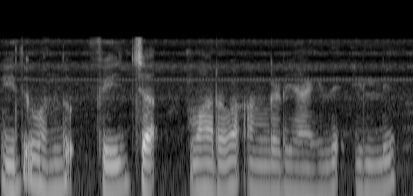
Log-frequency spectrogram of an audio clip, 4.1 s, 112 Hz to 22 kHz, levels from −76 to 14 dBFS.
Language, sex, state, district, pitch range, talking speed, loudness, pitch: Kannada, male, Karnataka, Koppal, 130-140 Hz, 85 wpm, -22 LUFS, 135 Hz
